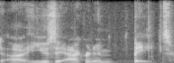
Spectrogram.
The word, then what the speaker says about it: BEIT: b e i t bait is how we pronounce it because they're baiting you uh but the first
